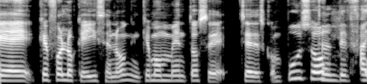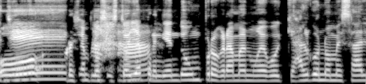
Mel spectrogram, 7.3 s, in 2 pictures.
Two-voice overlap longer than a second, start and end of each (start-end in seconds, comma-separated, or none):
3.2-5.2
